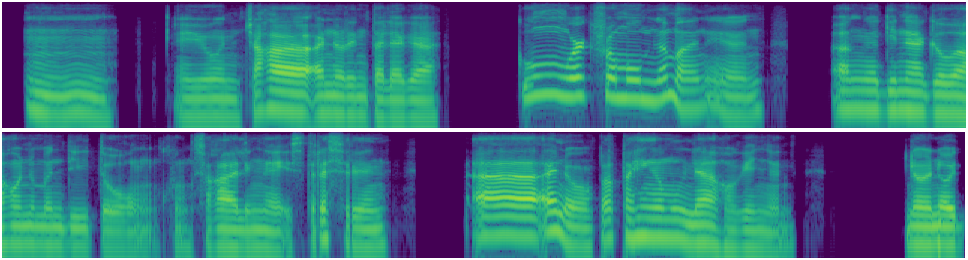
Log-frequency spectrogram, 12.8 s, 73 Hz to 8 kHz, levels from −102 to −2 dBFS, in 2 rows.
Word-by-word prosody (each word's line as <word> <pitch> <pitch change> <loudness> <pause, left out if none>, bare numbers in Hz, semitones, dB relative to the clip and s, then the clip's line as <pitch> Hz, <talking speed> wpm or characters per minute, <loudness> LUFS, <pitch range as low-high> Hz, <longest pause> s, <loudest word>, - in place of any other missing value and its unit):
Mm, 125 -4 -6 0.5
ayun. 110 0 -4
Tsaka 135 +1 +5
ano 125 0 0
rin 120 0 -4
talaga, 105 -1 -1 0.5
kung 255 -1 -3
work 245 +1 +4
from 230 -2 0
home 215 -2 -1
naman, 185 -10 -1
eh, - - -8
yun, 115 -1 -4 0.6
ang 150 - -1 0.2
ginagawa 135 -3 +1
ko 125 +1 -3
naman 115 -1 -4
dito, 110 -1 -7
kung 95 - -10
kung 110 -2 -15
sakaling 105 -1 -1
nai-stress 125 +7 -3
rin, 110 0 -4 0.6
ah, 170 -1 +8
ano, 125 - +2
papahinga 155 +5 -1
muna 130 -6 0
ako 105 - -6
ganiyan. 105 -2 -7 0.7
Nanonood 120 -1 +2
125 Hz, 140 wpm, -26 LUFS, 110-150 Hz, 0.7 s, ah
